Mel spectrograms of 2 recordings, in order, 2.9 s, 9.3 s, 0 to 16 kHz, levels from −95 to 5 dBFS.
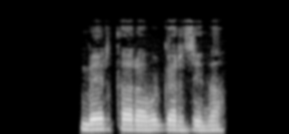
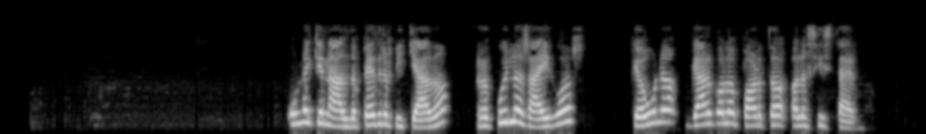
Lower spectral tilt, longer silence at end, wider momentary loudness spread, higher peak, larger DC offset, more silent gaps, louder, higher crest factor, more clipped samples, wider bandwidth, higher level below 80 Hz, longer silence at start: first, -7.5 dB/octave vs -5 dB/octave; about the same, 0.65 s vs 0.7 s; about the same, 10 LU vs 9 LU; about the same, 0 dBFS vs -2 dBFS; neither; second, none vs 4.59-4.75 s, 5.94-6.31 s, 6.80-6.85 s; about the same, -14 LUFS vs -16 LUFS; about the same, 16 dB vs 16 dB; neither; first, 9 kHz vs 7.8 kHz; first, -58 dBFS vs -66 dBFS; second, 0.8 s vs 2.9 s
